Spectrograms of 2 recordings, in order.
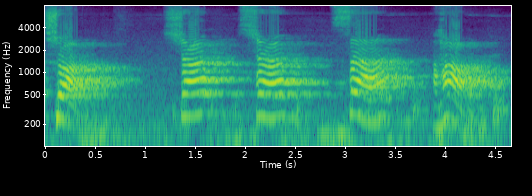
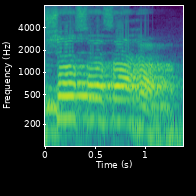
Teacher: देखिए ऊष्म संघर्षी व्यंजन कौन से होते हैं, जिसमें से ऊष्म मतलब कि गर्म हवा निकले मुंह से, जैसे कैसे निकलेगा श्वा, श, श, स, ह। इनमें क्या होता है वायु मात्रा काफी होती है, महाप्राण होते हैं, तेजी से काफी हवा निकलती है, गर्म हवा निकलती है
